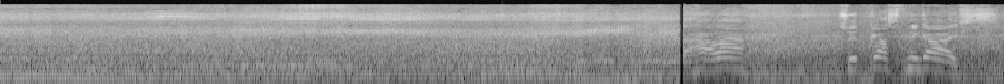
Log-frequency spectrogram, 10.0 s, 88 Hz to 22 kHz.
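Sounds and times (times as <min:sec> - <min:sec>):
truck diesel engine passing: 0:00.0 - 0:10.0.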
